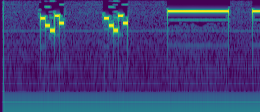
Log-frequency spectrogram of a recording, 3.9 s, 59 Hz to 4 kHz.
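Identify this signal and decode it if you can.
Five-tone selective call (ZVEI), heard as quick runs of five tones, tones of about 80 ms. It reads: 85396 85396
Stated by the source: ZVEI five-tone call 85371 received by SDR.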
